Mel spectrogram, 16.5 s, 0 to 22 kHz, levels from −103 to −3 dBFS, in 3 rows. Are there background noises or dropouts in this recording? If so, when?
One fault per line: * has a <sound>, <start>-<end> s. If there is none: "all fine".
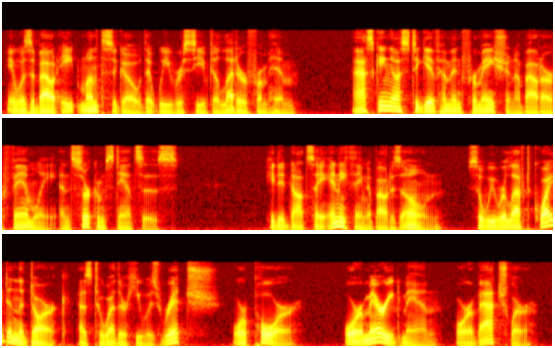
all fine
